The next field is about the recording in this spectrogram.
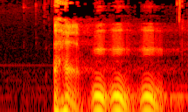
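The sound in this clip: A voice clears its throat: one longer voiced grunt followed by three short, evenly spaced ones, fairly loud and low-pitched, in a spoken ghost story set at nightfall.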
